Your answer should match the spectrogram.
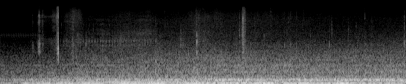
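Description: Car engine and tyre noise heard from inside the cabin while driving slowly, a steady low hum with a few faint clicks.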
